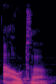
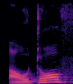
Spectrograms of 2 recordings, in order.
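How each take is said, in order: First: The two words are blended into one short word. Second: The two words are said fully and separately. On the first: "आप pronounce करते हैं आउटर" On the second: "आउट ऑफ को"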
